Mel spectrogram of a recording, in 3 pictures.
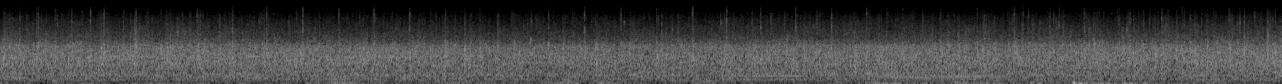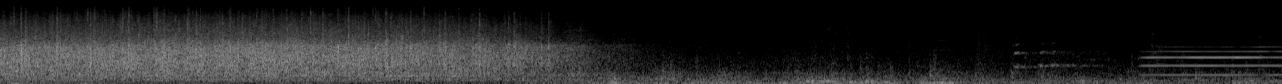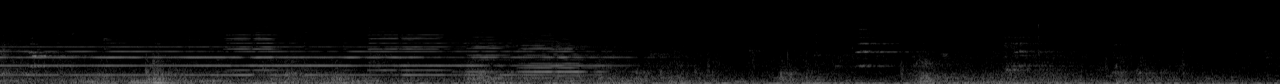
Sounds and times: Violin, fiddle: 24.2 - 32.4.

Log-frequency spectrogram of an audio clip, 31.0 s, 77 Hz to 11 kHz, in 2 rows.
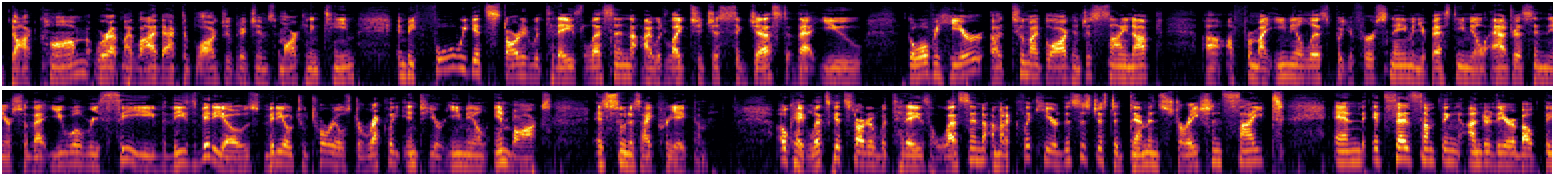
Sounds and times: Speech: 0.0 - 22.6, 23.2 - 31.0.

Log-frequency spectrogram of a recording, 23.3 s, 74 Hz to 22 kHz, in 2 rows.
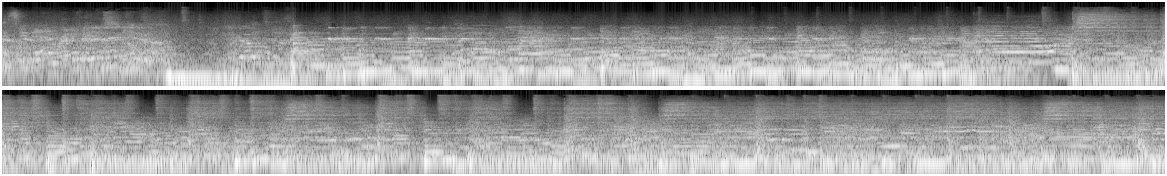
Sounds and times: Music: 1.6 - 23.2.

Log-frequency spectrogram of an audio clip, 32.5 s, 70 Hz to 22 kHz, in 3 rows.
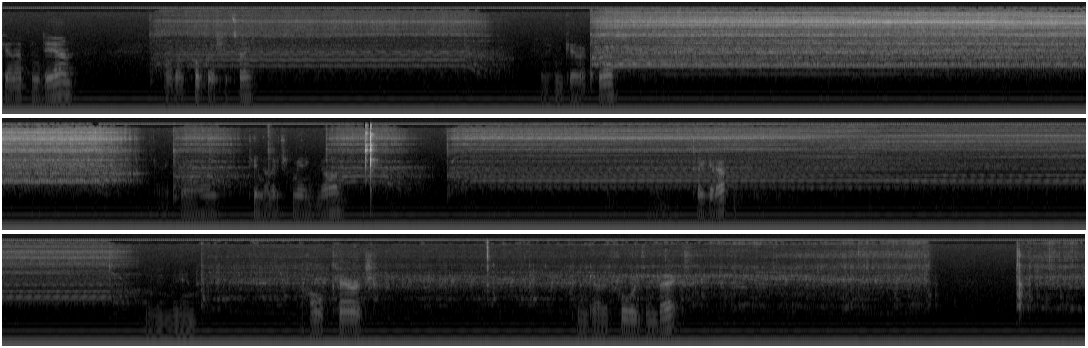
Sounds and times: Speech: 0.0 - 0.7, 1.6 - 2.5, 5.5 - 6.2, 13.3 - 14.2, 17.8 - 18.1, 24.7 - 25.4, 27.4 - 28.6.

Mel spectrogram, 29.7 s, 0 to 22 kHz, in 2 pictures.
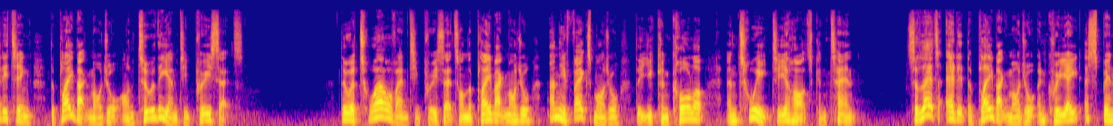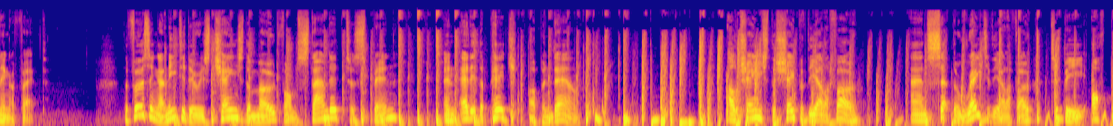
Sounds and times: Speech: 0.0 - 3.3, 4.6 - 11.5, 12.1 - 15.5, 16.5 - 20.2, 20.8 - 22.6, 24.6 - 26.3, 27.0 - 29.6
Scratching (performance technique): 17.0 - 29.6.

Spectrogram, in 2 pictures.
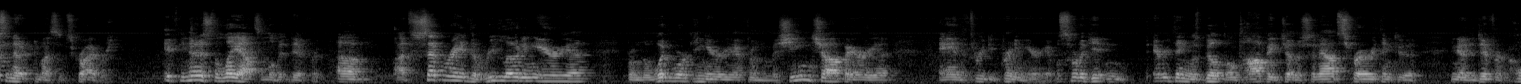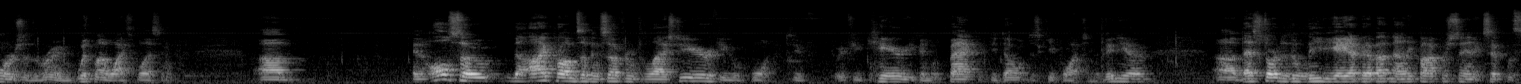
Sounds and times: Speech: 0.0 - 17.0, 17.8 - 18.3, 19.3 - 26.8, 27.4 - 30.4.

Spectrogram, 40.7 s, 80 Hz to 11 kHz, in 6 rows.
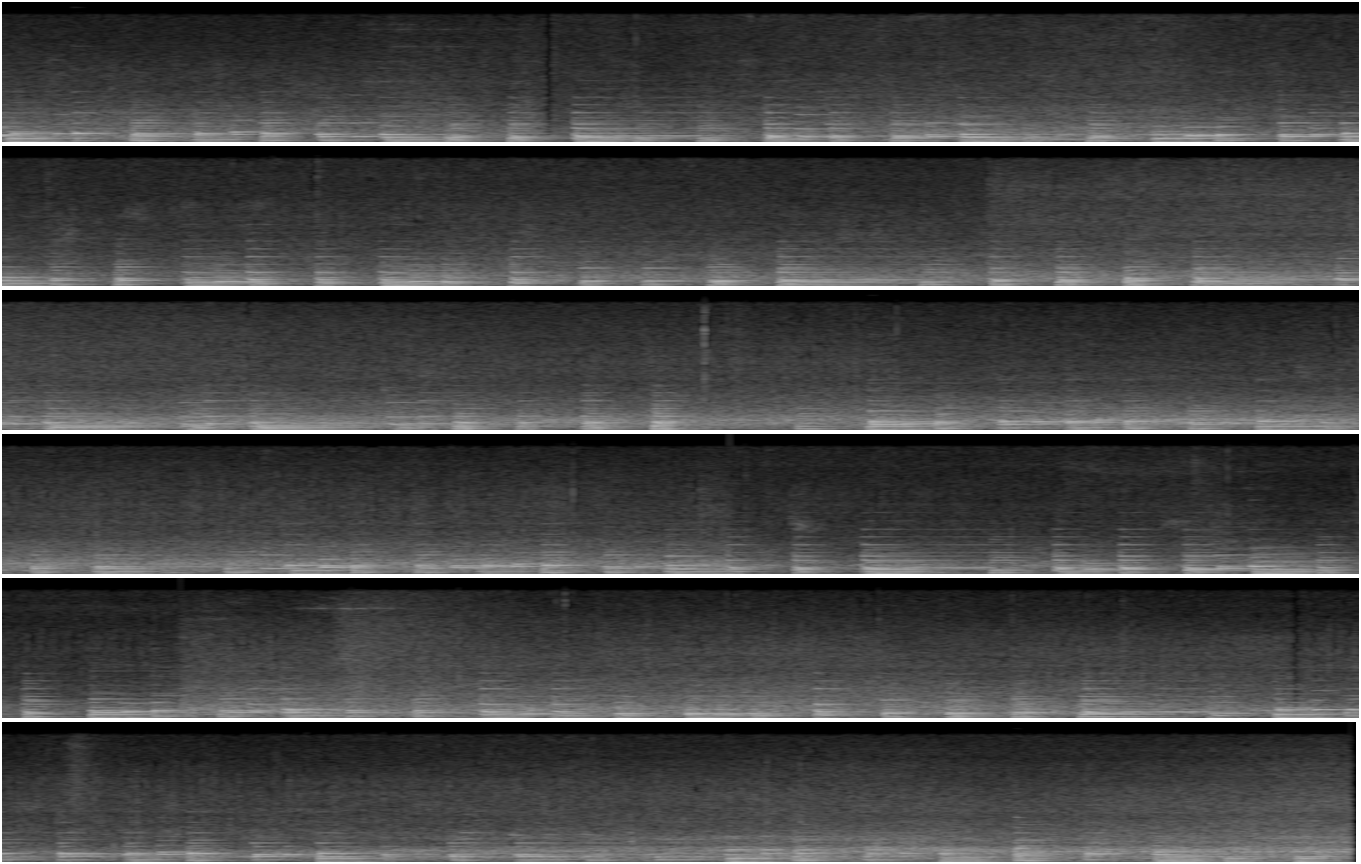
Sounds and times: Music: 0.0 - 40.6.

